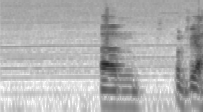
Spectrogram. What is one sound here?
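A young man speaks loudly and with animation into a microphone.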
